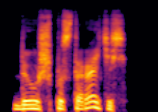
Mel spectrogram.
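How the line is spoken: Contemptuous through teeth. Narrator (Russian): пренебрежительно процедил

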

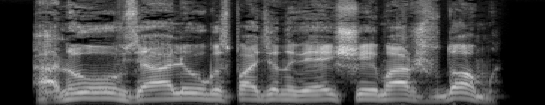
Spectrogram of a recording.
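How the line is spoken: Barking command. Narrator (Russian): рявкнул на них дворецкий

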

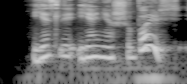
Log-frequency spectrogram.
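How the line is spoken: Uncertain. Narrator (Russian): неуверенно начала я

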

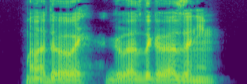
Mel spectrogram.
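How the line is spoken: Grumbling. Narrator (Russian): проворчал Евсеич

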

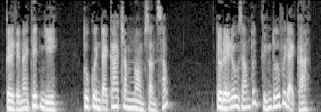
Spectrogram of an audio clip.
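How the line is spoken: Laughing loudly. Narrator (Vietnamese): Đồng Thúc cũng cười lớn hơn nói

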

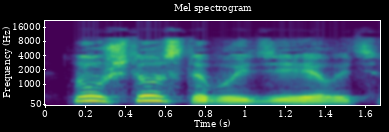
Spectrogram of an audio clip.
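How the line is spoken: Sighing. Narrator (Russian): вздохнула Алиса

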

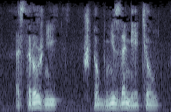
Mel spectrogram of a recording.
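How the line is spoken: Quiet. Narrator (Russian): тихо инспектору

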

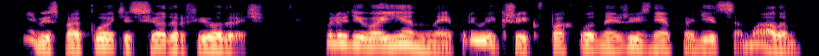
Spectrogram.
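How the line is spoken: Plain. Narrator (Russian): ответил я

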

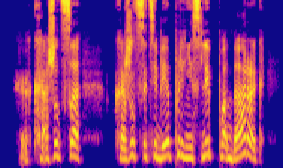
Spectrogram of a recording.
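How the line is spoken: Barely speaking through laughter. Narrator (Russian): еле проговорил Алистар сквозь смех

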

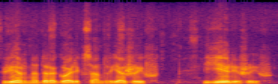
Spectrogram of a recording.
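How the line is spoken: Weak mumble. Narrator (Russian): пробормотал де Вильрож слабым голосом

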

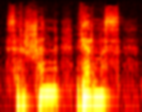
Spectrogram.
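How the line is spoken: Faltering mutter. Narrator (Russian): пробормотал уже присекшимся голосом Смердяков, гнусно улыбаясь

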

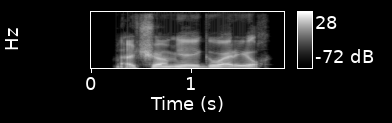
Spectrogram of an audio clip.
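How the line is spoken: Grumbling. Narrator (Russian): проворчал Буллин

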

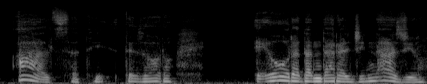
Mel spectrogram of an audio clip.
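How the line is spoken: Sorrowful tone. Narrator (Italian): dice in tono addolorato

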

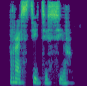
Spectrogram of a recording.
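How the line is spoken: Through gritted teeth. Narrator (Russian): Сквозь зубы процедил Роне

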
